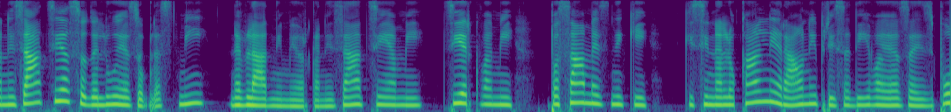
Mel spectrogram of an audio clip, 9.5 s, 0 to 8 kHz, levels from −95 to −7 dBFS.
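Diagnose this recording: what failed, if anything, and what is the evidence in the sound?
Nothing in the signal chain has failed: the speech recording shows no audible fault at any stage.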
